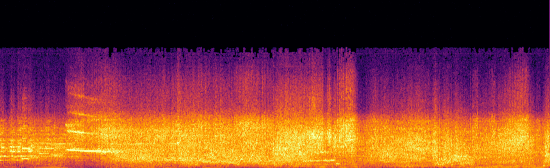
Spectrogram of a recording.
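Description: Car tyres screeching and skidding during a multi-car pile-up, a long stretch of squeal that slides down and up in pitch. Music plays beneath it at the start and again near the end.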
